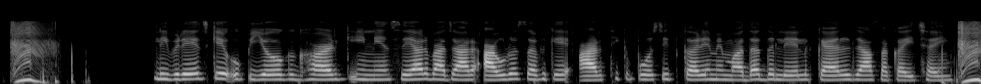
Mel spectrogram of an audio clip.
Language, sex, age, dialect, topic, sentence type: Magahi, female, 18-24, Western, banking, statement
